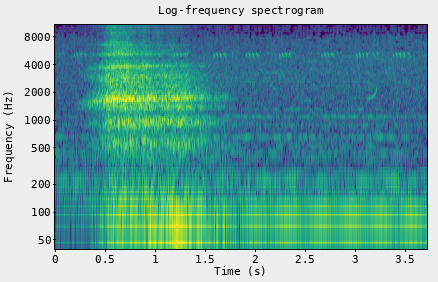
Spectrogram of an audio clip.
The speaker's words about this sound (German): Atme einmal tief durch und wieder aus.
